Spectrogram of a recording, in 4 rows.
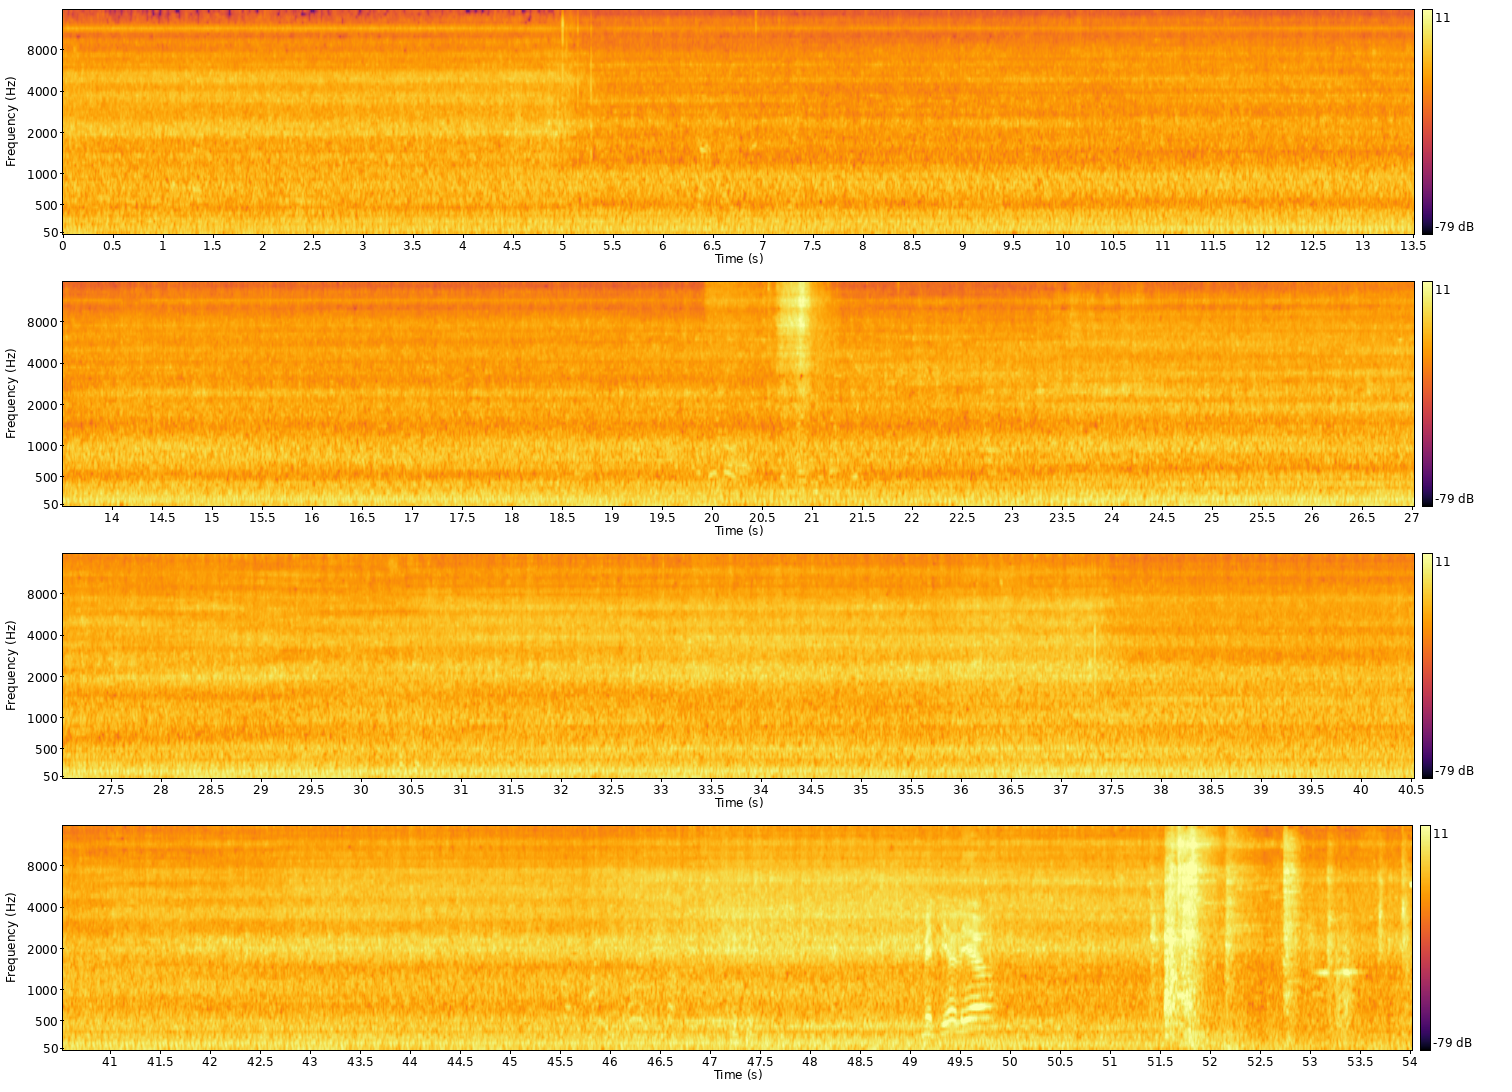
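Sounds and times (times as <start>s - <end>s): diesel locomotive engine drone: 0.0s - 54.0s
brief hiss: 20.5s - 21.3s.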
